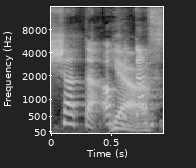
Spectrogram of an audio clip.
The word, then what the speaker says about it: Sweta: It's not Sweta, but it should be, because that's how it's spelled. Sweta, yeah. No, it's Sweta. It's Sweta.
